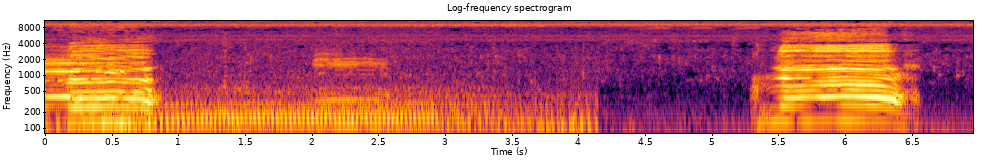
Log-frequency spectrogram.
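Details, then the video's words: Cattle eating grass in an Indonesian oil palm plantation: a loud moo at the start, low rumbling lowing continuing for a few seconds, then a second loud bellowing moo near the end. "Bunyi suara sapi lembu"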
